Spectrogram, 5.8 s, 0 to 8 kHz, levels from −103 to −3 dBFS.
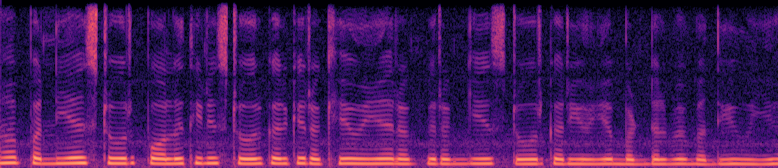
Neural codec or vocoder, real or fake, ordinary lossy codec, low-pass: none; real; none; none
